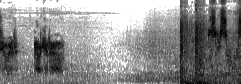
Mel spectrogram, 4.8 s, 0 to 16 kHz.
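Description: A heavy cannon fires in the Mass Effect 3 video game, a deep booming blast that bursts in loudly near the end after stretches of game dialogue and ambience.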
